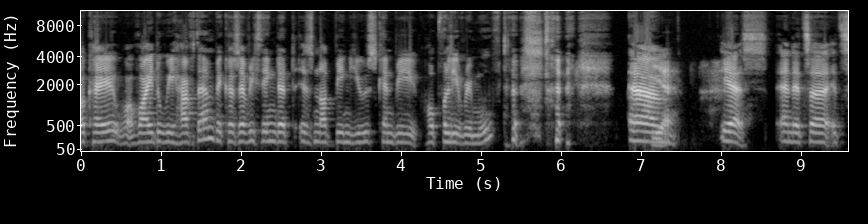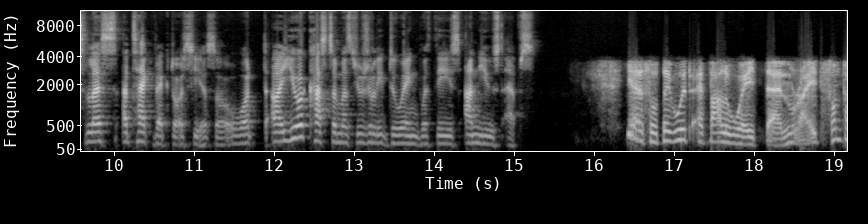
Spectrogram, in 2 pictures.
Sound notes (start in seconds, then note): 7.1 host chuckling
